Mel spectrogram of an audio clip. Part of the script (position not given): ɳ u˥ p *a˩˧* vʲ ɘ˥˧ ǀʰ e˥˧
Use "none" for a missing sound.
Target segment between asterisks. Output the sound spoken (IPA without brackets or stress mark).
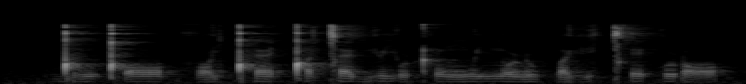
ɐ˩˧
